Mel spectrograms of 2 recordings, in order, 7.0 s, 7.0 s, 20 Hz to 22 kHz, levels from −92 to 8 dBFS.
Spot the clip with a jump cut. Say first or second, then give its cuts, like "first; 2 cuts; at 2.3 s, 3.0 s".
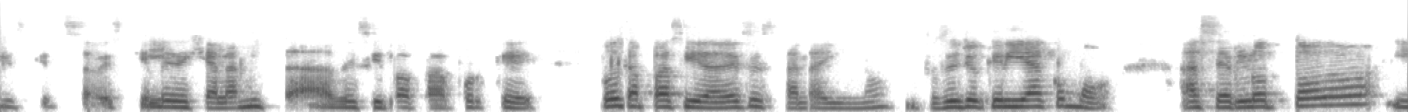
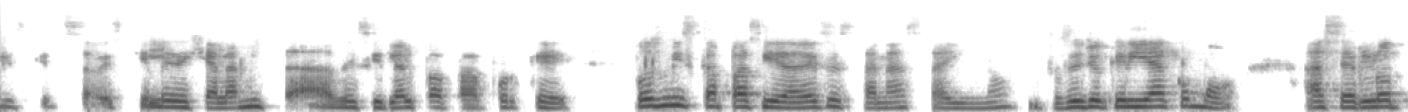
first; 3 cuts; at 1.9 s, 3.1 s, 4.0 s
